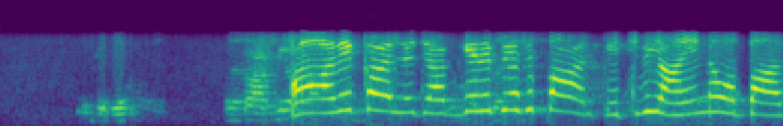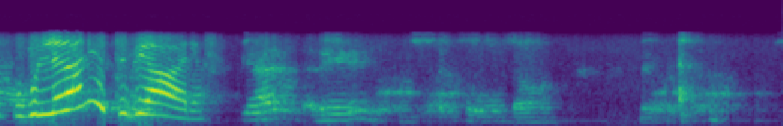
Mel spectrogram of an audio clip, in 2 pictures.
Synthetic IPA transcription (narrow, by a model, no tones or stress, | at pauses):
aːɾeːkəld͡ʒaɡed̪epiəsĩːpaːɾkɪt͡ʃʋiːãːnẽnə̃ãːpaːɾkkʊlːeːd̪aːnĩːʊt̪ʰːebɪaːɾã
